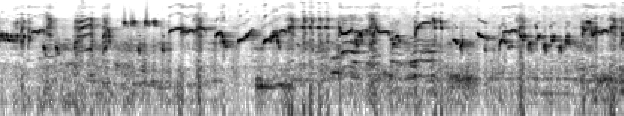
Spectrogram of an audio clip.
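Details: Oriental magpie-robin (kacer) song used as a master recording to stir silent birds into singing: a lively, high jumble of varied whistles, chirps and slurred notes, delivered almost without pause.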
